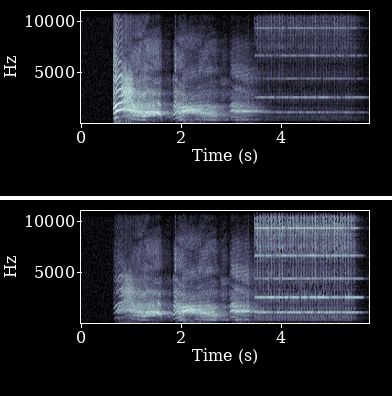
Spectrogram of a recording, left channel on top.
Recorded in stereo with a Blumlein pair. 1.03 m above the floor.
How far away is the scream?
About 1.1 m.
